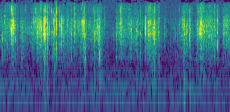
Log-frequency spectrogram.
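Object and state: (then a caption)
Plastic bubble wrap. Fingertips and long green-black nails scratch and squeeze crumpled clear plastic bubble wrap held up in the air. The result is a dense, irregular run of bright crinkling and crackling bursts with very little low end, each crackle dying away almost instantly.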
